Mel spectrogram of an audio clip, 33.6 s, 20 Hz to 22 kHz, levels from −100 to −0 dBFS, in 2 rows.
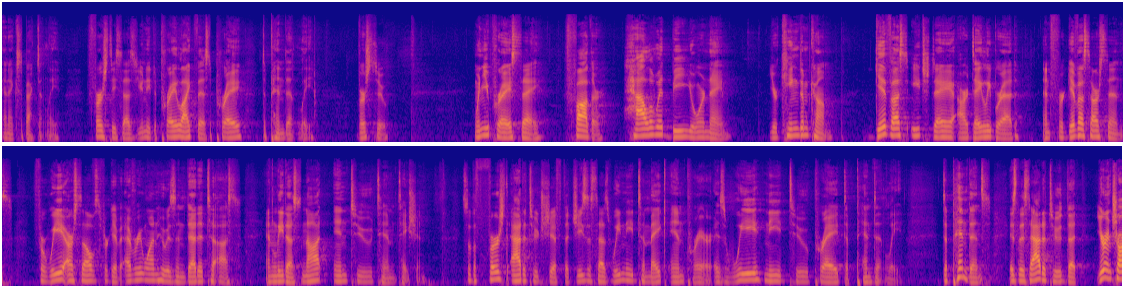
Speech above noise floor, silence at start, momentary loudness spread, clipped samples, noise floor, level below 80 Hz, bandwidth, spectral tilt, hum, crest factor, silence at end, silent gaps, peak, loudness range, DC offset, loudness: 41 dB; 0 s; 16 LU; under 0.1%; -77 dBFS; -70 dBFS; 16 kHz; -3 dB/octave; none; 26 dB; 0 s; none; -10 dBFS; 6 LU; under 0.1%; -35 LUFS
